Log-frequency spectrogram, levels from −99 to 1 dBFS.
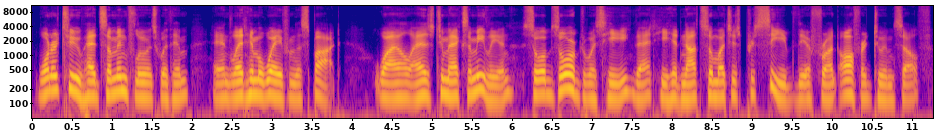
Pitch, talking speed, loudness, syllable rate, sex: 145 Hz, 190 wpm, -18 LUFS, 5.1 syllables/s, male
